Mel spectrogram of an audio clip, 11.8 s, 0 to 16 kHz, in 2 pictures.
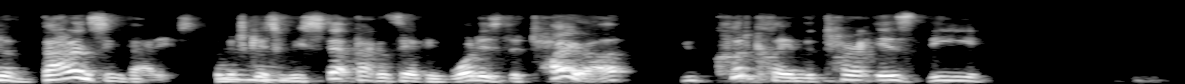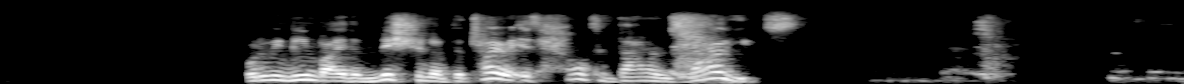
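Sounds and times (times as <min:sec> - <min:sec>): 
speech: 0:00.0 - 0:05.0, 0:07.2 - 0:10.0, 0:10.8 - 0:11.8
sneeze: 0:10.7 - 0:11.1.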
